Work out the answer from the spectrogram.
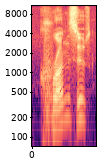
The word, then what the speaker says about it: Krzciok: first baseman, rather, Brady Krunzuk. Oh my goodness, sorry, it is a mouthful. It does not look anything like that when you spell it as Krzciok as he takes that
